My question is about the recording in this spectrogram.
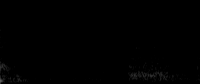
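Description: Near silence, with faint computer mouse clicks.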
